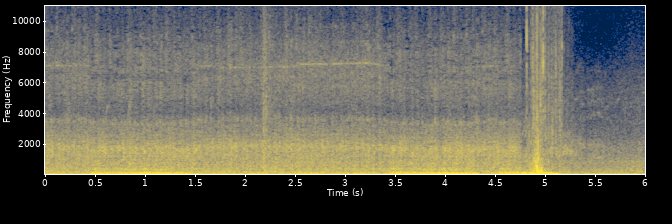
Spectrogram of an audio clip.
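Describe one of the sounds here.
A heavy vehicle engine rumbles steadily while driving.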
